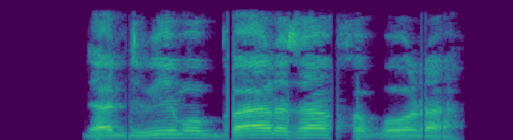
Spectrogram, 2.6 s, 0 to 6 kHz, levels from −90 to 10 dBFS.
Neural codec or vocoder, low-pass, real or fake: none; 5.4 kHz; real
